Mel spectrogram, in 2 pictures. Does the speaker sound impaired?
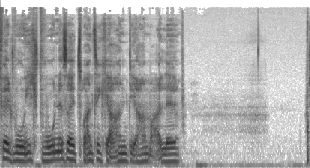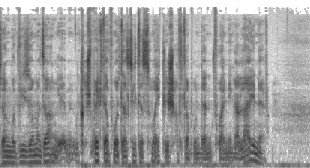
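Yes: total laryngectomy, total laryngectomy; esophageal and valve speech; total laryngectomy many years ago, fitted tracheal cannula epithesis, narrowed trachea treated surgically and with blocked cannula; speaking valve on cannula, swallowing and eating changed, over 20 kg lost after surgery, weight now stable; two voices, valve voice and esophageal ructus speech, different technique and melody, tires like hoarseness.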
